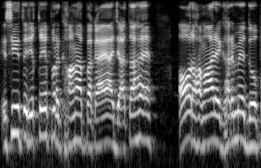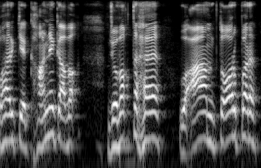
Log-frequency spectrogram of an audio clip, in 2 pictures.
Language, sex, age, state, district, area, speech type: Urdu, male, 18-30, Bihar, Purnia, rural, spontaneous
